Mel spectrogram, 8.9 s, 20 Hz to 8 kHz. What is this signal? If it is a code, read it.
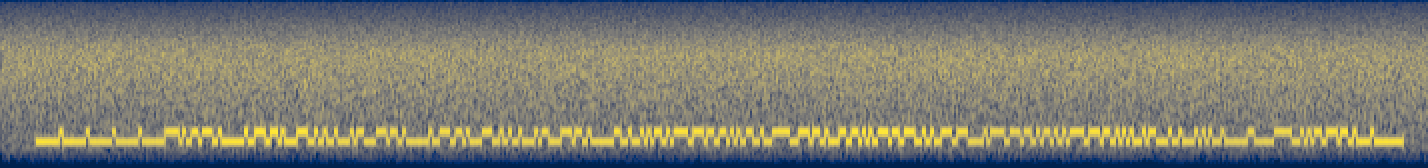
RTTY (45.45 baud, 170 Hz shift), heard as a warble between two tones, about 590 Hz centre, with radio static. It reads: AGN? AGN? PSE RPT UR NAME DE YB6VTS K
